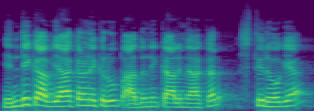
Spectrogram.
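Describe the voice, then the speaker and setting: High-voiced male Hindi lecturer. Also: a little mellow, dull audio. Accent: Rajasthani Hindi. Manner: explains slowly, demonstrates pronunciation aloud. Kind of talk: classroom lecture.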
